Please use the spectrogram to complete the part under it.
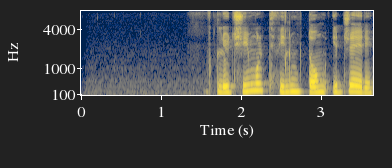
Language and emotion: Russian, neutral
